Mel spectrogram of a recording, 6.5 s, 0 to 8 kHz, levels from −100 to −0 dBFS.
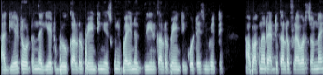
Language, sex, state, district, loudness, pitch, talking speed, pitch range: Telugu, male, Andhra Pradesh, Srikakulam, -18 LUFS, 125 Hz, 195 wpm, 120-125 Hz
